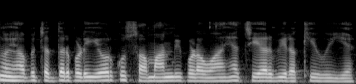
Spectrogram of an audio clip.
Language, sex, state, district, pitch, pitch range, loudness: Hindi, female, Maharashtra, Washim, 170 Hz, 165-180 Hz, -15 LUFS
